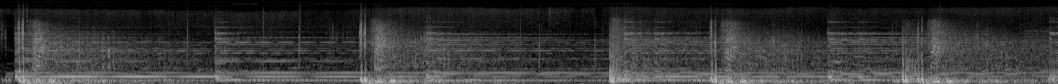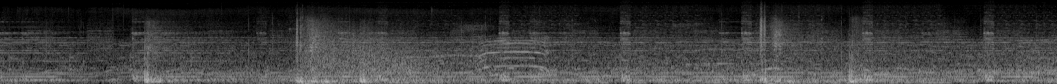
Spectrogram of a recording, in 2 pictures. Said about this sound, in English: You know the fun of watching fireworks is built pretty much around the a cappella vocal approval that you do with or after each explosion. All right? We provide the fireworks. You do the oohs and ahs.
